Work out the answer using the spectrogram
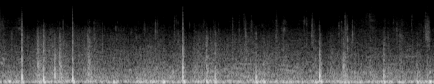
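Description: Fireworks going off: an irregular run of sharp bangs and crackles over a low, steady rumble.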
